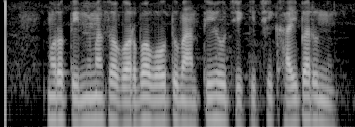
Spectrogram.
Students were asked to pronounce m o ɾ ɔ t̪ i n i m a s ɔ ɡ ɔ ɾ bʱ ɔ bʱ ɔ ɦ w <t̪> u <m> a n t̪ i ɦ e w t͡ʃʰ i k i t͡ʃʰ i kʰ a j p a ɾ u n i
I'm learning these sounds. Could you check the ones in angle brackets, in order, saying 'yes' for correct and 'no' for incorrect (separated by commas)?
yes, no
